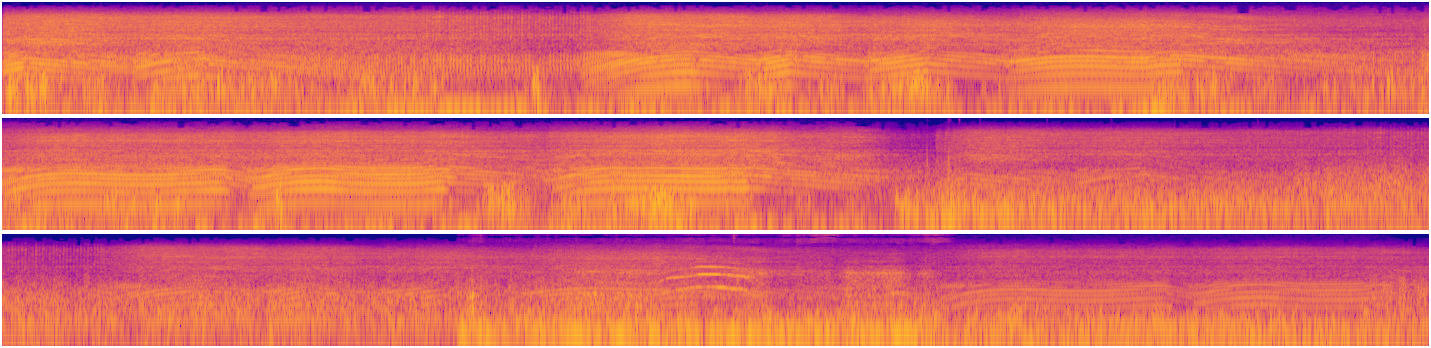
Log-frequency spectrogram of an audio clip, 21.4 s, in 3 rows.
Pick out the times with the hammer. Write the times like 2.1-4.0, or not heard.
not heard.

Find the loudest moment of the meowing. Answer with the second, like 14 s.
18 s.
